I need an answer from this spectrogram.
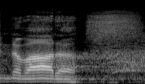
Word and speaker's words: Nevada: I said when I came out here, I said, nobody says it the other way. It has to be Nevada, right?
